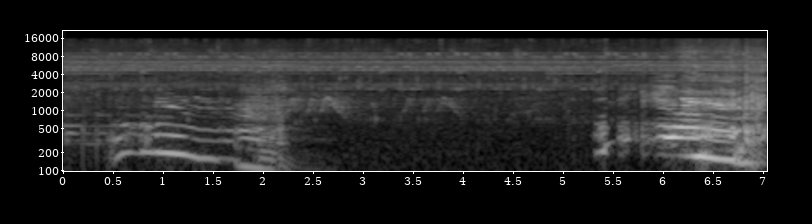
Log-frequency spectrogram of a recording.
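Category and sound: animal, lion roaring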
